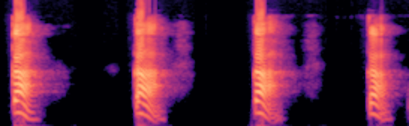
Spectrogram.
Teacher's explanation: A lot of air is coming out, and tense sound, your glottis constricted, and air building behind, and instantly you just pronounce the sound. 까, 까, 까, 까.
